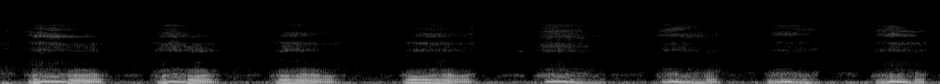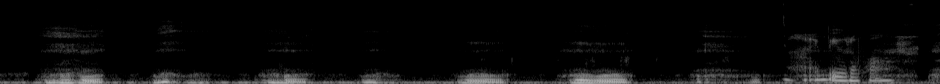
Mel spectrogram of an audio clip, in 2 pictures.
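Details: Blue, a pet cat, purrs steadily. A long run of short, low, vibrating bursts repeats almost every second, with soft breathing sounds between them.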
